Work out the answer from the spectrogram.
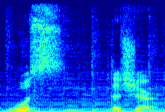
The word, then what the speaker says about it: Worcestershire: do you say this worcestershire worcestershire sauce there's no you don't pronounce the r it's just wuss the shirt was what's the shirt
